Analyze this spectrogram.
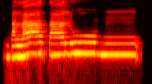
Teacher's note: Talu bisa ada hamzah sukun kalau berhenti di situ. Tapi kalau disambung talumu, lu-nya aman.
